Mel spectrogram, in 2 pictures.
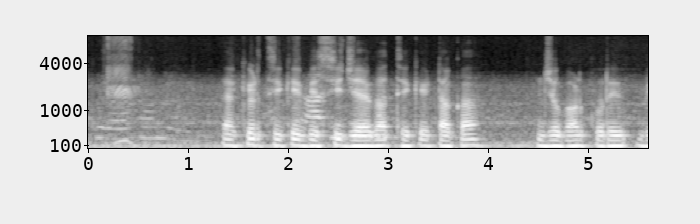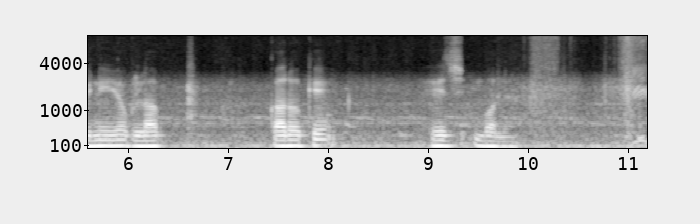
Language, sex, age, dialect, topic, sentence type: Bengali, male, 36-40, Standard Colloquial, banking, statement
